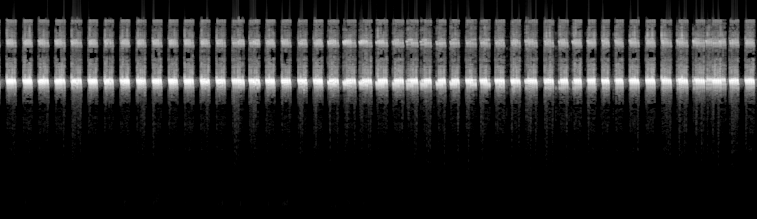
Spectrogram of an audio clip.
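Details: Two crickets keep up a fast, insistent series of sharp high chirps, mostly regular with brief bunched stretches where their calls overlap; a pure bright tone throughout, no background noise.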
